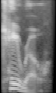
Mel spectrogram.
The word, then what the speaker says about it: Cairo: At the very tip of Illinois, where the Ohio River meets the Mississippi, sits Cairo, pronounced Cairo by those who still call it home.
